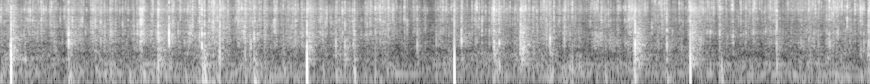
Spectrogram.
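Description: A large sheet of clear plastic bubble wrap is lifted up and crumpled by fingertips with red nails, which also pop its bubbles. A steady, bright crinkling fills the clip, broken by sharp, short pops scattered throughout, with almost no low end.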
